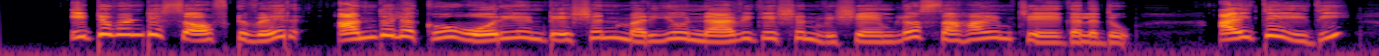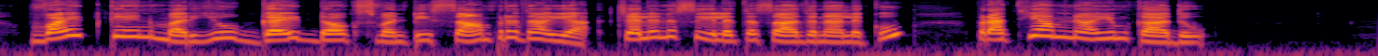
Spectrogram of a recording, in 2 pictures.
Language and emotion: Telugu, neutral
